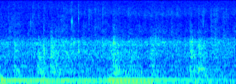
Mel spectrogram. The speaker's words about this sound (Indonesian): Oh iya, kali ini aku ditemani oleh rintik hujan.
